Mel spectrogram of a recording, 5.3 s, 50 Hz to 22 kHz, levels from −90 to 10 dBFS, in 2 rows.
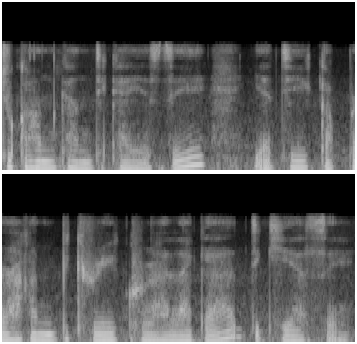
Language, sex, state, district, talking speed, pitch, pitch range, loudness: Nagamese, female, Nagaland, Dimapur, 135 wpm, 130 Hz, 125-140 Hz, -19 LUFS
